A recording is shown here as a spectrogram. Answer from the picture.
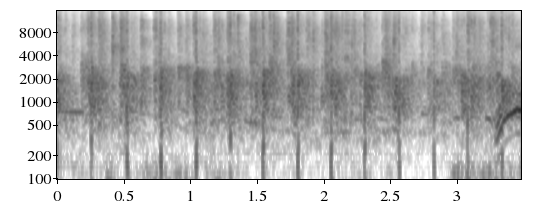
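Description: A single person does a slow clap that quickly speeds into double time, about four sharp claps per second, over a noisy crowd murmur.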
